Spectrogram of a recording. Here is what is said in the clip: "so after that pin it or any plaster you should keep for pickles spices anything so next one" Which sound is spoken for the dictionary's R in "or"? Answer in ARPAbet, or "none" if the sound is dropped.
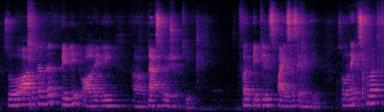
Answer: L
